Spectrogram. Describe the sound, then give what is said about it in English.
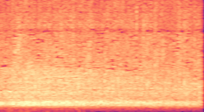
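A crowd applauding, a dense, steady wash of many hands clapping that holds at an even, fairly loud level for about two seconds with no voices over it. “Oh, even if you don't clap, I will clap for myself.”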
